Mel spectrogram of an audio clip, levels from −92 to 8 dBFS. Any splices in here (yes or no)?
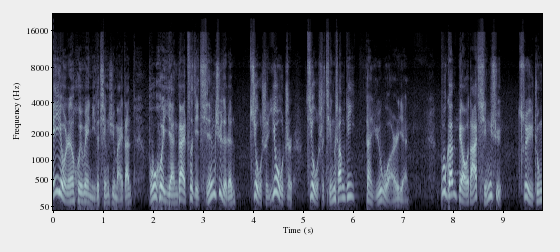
yes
